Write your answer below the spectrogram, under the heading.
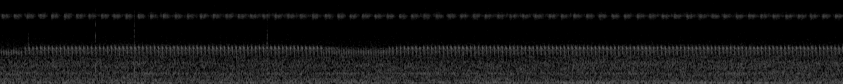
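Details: Night song of a common nightjar in a pine plantation at Zamudio, Txorierri, Biscay, 7 July 2020: a sustained rattling churr that briefly shifts lower in pitch midway before returning, a few faint ticks early on.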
